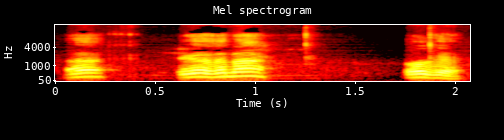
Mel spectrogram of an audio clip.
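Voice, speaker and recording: High-voiced man teaching a class. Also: moderate pace, no echo. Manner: checks with students, asks "হ্যাঁ?" often; switches between Bengali and English, spells Arabic out. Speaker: Quran teacher. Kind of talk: informal class lesson.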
